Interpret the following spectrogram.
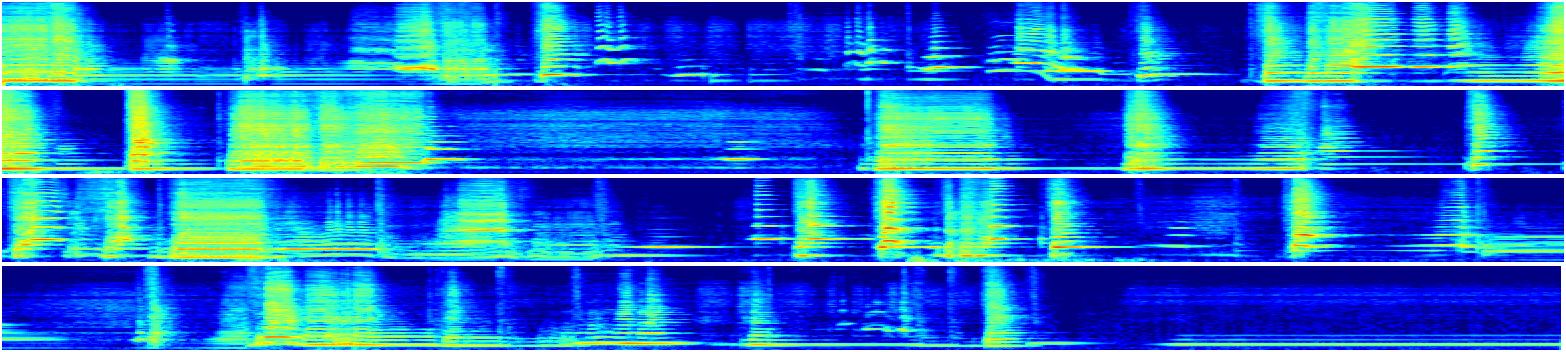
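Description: Solo bass clarinet playing in extended techniques: short detached bursts and notes bright with buzzy high overtones, split by silences, with a stretch of pitchless breath noise about ten seconds in and a low held tone starting near the end. The sounds come from changing how much mouthpiece is in the embouchure, biting the reed and singing into the instrument.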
